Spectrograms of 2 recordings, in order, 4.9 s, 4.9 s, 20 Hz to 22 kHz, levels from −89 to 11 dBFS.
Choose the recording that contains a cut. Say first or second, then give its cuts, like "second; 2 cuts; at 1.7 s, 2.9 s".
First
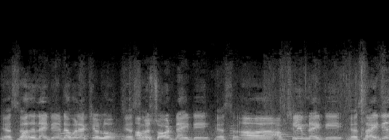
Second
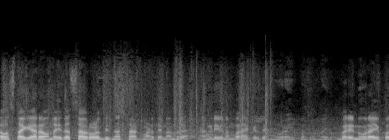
second; 1 cut; at 3.3 s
